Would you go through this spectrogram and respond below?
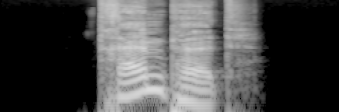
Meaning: second-person plural subjunctive I of trampen
- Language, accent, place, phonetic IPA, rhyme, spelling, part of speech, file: German, Germany, Berlin, [ˈtʁɛmpət], -ɛmpət, trampet, verb, De-trampet.ogg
